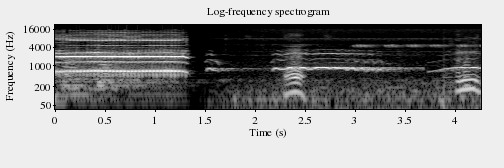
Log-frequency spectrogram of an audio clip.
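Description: An advertising jingle ends on a loud held synth chord that cuts off sharply after about a second. Then, more quietly, a long steady tone runs under a man's brief exclamation, with a faint, repeated high chirp near the end.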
